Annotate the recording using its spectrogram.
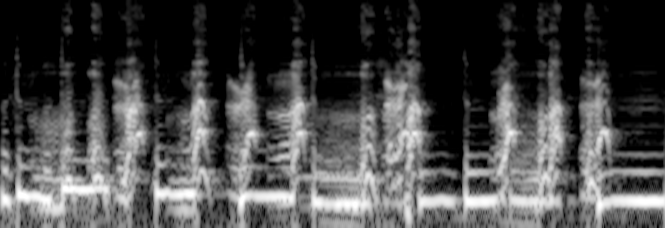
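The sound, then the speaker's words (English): A dog barks over and over in quick, rhythmic bursts, loud, with rough growling running between the barks for several seconds. “Hey, lady, can I pet your dog? Oh, what a nice doggy.”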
